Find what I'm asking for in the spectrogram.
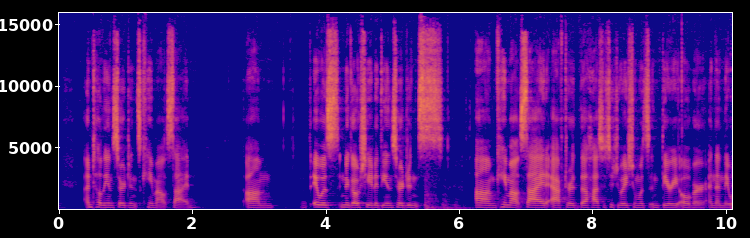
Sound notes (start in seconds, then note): none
